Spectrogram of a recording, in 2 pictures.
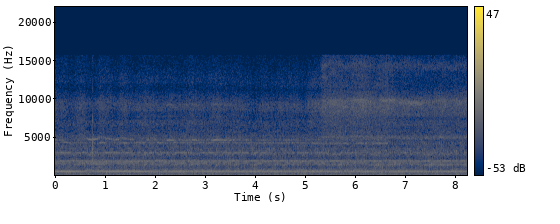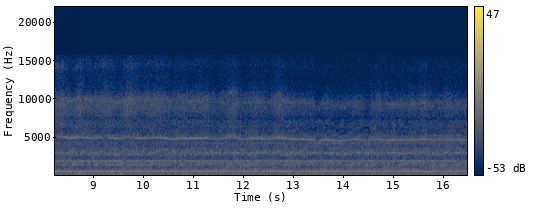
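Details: Nebulizer running with an oxygen cylinder, continuous white noise recorded for relaxation and sleep.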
